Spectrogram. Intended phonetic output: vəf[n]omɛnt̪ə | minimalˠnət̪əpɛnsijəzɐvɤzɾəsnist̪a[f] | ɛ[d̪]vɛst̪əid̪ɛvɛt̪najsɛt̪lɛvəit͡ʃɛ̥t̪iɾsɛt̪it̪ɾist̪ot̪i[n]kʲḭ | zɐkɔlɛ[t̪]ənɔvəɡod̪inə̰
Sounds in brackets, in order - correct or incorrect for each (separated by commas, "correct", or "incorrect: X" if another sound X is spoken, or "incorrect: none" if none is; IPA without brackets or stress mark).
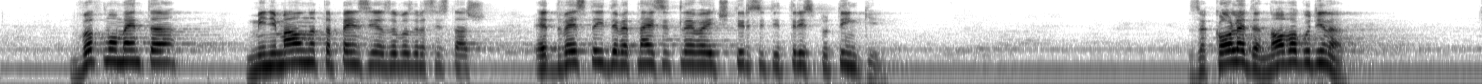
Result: incorrect: m, incorrect: ʃ, correct, incorrect: ŋ, incorrect: d̪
